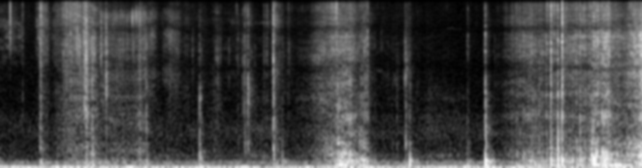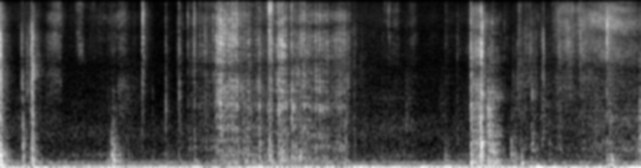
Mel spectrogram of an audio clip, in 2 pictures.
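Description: Packing tape on a cardboard box being slit with a box cutter and torn off in several stretches, with the cardboard flaps scraping as they are pulled open.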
